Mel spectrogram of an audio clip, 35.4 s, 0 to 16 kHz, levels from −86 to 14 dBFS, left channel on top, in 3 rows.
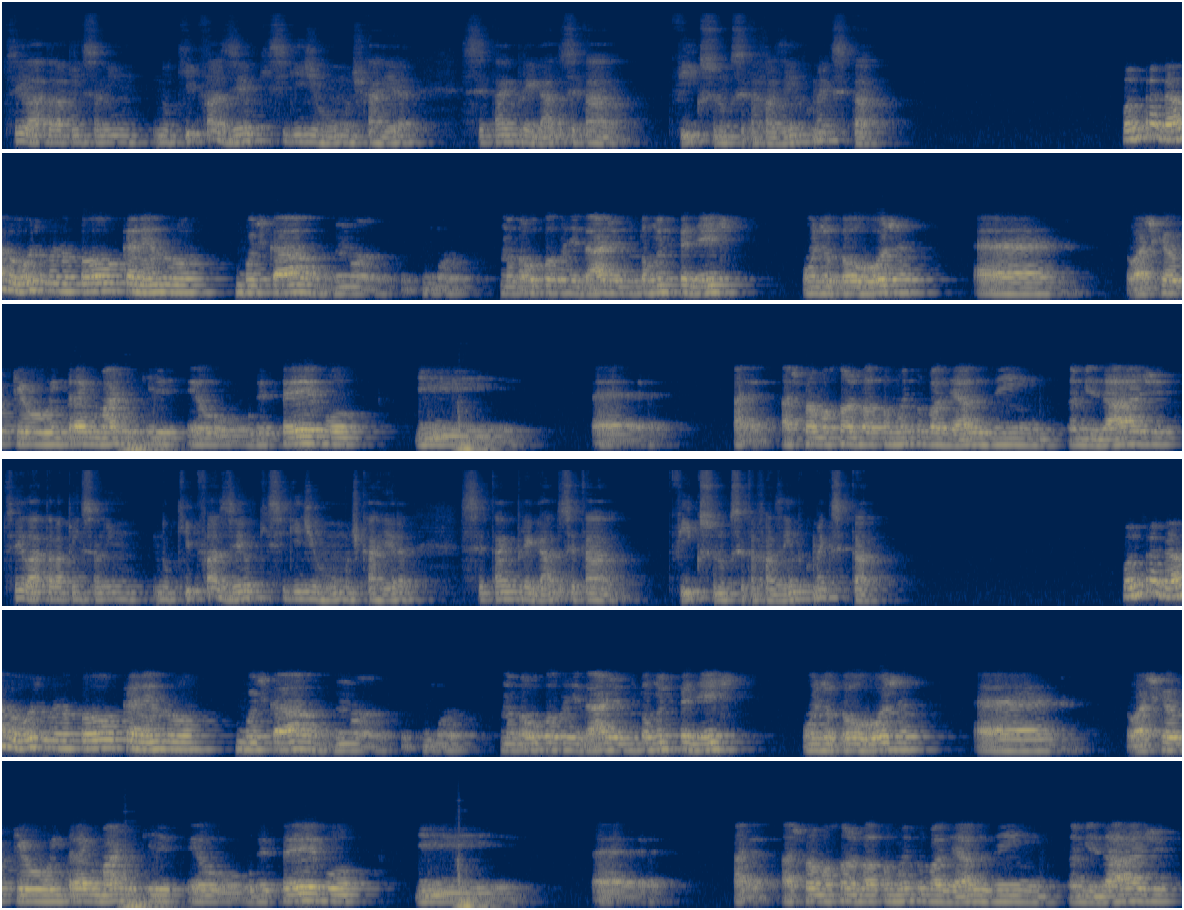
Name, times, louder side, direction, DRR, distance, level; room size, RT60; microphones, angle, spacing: voice 1, 0.0-4.1 4.6-6.2 6.7-8.7 22.4-22.5, right 2 dB, 55° right, -3 dB, 3.2 m, -33 dB
voice 2, 11.2-13.7 14.1-15.6 16.0-16.4 16.8-19.1 19.8-20.9 21.5-22.3 23.0-27.1 27.7-28.7 29.5-30.2 30.9-35.2, right 1 dB, 70° left, -2 dB, 4.8 m, -26 dB
Thump thud, 24.7-25.4 28.1-28.6, right 2 dB, 75° right, 0.8 m, -32 dB
13.5 x 6.7 x 4.6 m, 0.63 s
head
